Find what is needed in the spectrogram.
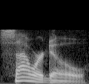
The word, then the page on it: sourdough: sour*dough; American English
